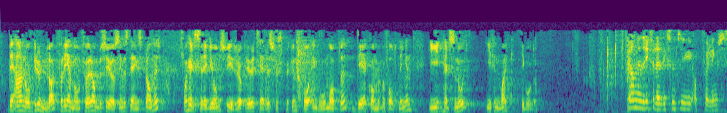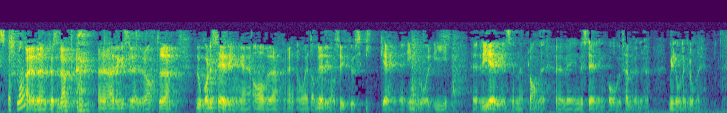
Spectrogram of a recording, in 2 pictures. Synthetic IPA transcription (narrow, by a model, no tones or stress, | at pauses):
d̪ɛʔæɳoːɡɾʉnlɑːɡfɔɾɔjɛnːɔmføːɾəɑmbɪsɪøːsəɪnʋɛst̪eːɾɪŋspʰlɑːnəɾ | ɔɦɛlsəɾɛɡɪuːnn̩st̪yːɾəɾɔpʰɾɪʊɾɪt̪ʰeːɾəɾɛsʉʂbɾʉkːənpʰɔʔɛ̰nɡuːmoːt̪əd̪ɛkʰɔmːəɾbəfɔlknɪŋənɪɦɛlsənuːɾɪfɪnmɑɾkt̪ʰɪlɡuːd̪ə | jɑːnhɛnɾɪkfɾed̪ɾɪksn̩t̪ʰɪlɔ̰pfœlɪŋspœʂmoːlhæ̰ɾəd̪pʰɾɛsɪd̪ɛnt̪ | ɾɛɡɪst̪ɾeːɾəɾɑt̪ | lʊkɑlɪseːɾɪŋɑʋɔɛt̪ɑ̰bleːɾɪŋɑʋsyːkəhʉːsɪkːəʔɪnɡoːɾɪ | ɾɛjeːɾɪŋənsiːnəpʰlɑ̰ːnəɾʋɛɪnʋɛst̪eːɾɪŋpʰɔoːʋəɾfɛmhʉnd̪ɾə̰ | mʔɪlɪuːnəɾkʰɾuːnəɾ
